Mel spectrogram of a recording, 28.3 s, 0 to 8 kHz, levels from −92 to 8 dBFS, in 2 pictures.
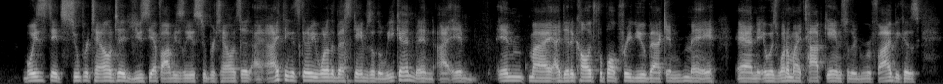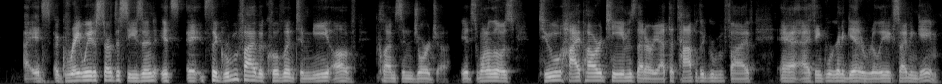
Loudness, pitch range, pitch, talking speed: -25 LUFS, 110-125 Hz, 115 Hz, 215 wpm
